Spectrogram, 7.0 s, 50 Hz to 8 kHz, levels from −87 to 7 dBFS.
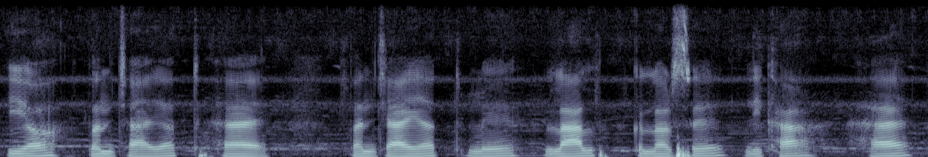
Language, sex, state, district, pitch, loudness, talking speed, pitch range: Hindi, male, Jharkhand, Palamu, 120 Hz, -20 LUFS, 85 wpm, 115-125 Hz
